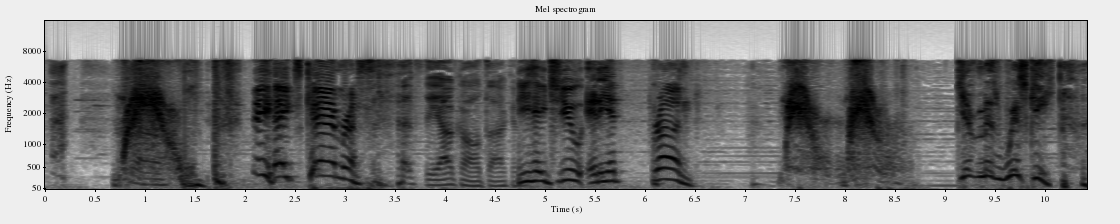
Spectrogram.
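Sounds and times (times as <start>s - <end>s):
speech: 0.7s - 6.6s, 9.2s - 10.4s
big wild cat snarling: 7.3s - 8.7s.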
